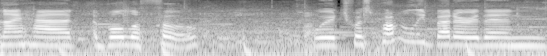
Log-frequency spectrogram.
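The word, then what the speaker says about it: phở: By the way, you know it's pronounced pho, right? Is it? Yeah, not pho.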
